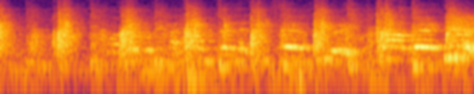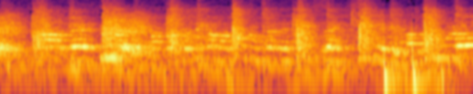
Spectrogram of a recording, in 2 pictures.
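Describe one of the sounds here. A small guitar strums a quick rhythm.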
